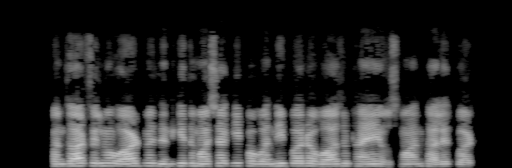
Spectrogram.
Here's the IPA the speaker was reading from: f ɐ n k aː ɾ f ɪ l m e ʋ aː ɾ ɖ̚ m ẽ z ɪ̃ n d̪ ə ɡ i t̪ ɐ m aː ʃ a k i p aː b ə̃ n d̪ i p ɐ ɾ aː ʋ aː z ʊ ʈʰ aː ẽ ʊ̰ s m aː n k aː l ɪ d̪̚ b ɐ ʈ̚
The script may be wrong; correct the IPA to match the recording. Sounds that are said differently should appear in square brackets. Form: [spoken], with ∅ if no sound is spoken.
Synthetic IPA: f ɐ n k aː ɾ f ɪ l m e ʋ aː ɾ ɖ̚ m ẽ z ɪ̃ n d̪ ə ɡ i t̪ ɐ m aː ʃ a k i p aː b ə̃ n d̪ i p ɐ ɾ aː ʋ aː z ʊ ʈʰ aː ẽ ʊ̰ s m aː n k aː l ɪ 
